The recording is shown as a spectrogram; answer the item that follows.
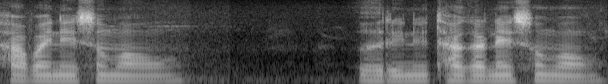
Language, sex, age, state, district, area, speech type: Bodo, male, 18-30, Assam, Udalguri, urban, spontaneous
